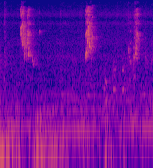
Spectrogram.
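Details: Three separate rasping high chirps from blue and green lovebirds in the morning, each roughly a second apart, over a low hum.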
